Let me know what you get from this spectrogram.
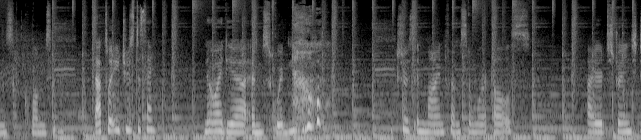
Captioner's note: laughs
